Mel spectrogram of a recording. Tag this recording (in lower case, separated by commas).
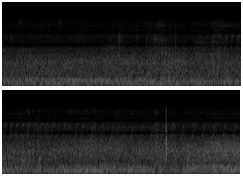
animal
